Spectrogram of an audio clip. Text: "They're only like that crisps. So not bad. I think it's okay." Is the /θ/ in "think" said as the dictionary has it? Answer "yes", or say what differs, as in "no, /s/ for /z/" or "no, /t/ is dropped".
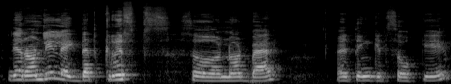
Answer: no, /t/ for /θ/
